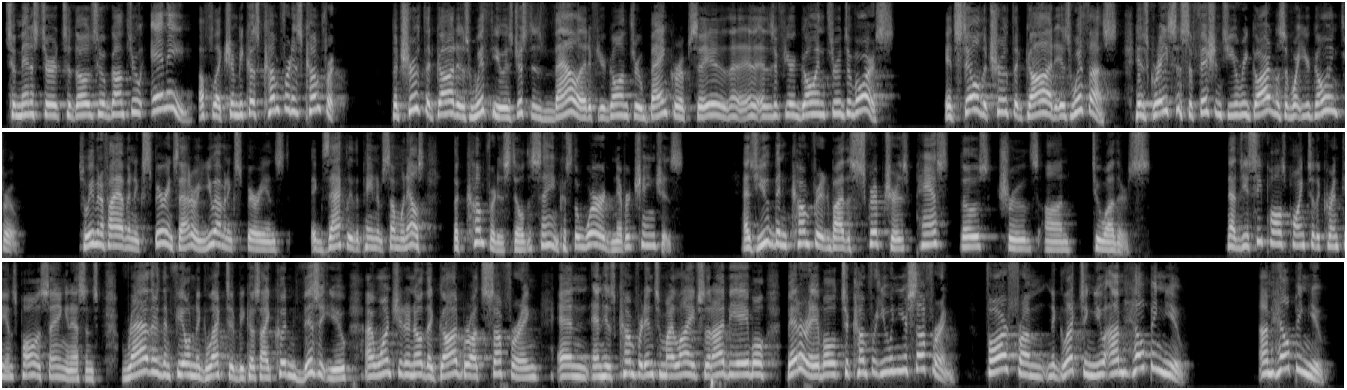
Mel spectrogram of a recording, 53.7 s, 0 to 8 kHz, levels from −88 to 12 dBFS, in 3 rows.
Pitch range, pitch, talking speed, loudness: 190-245 Hz, 215 Hz, 180 wpm, -19 LUFS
